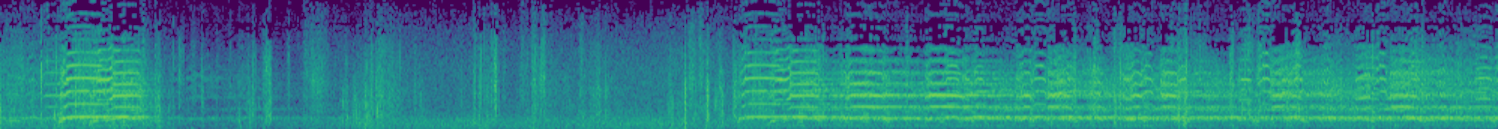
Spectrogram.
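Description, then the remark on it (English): A flock of common cranes in Swedish wetlands honks loudly in steady, overlapping, synchronized calls while mating, with strong harmonic tones, pausing briefly midway amid scuffling, then resuming in a dense, continuous chorus. “The gathering birds soon get down to the serious business of mating. Synchronized honking and strutting help strengthen bonds.”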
